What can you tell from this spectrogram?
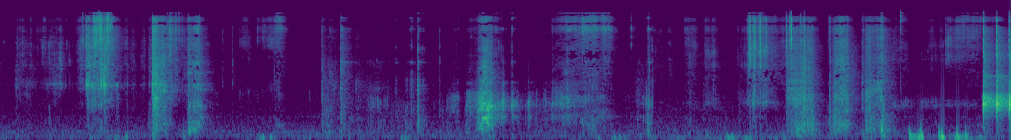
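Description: Close-up handling of plastic and rubber toys and containers: a string of short rustles, scrapes and squeaks with pauses between them.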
